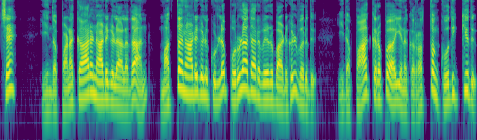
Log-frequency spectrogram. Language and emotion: Tamil, angry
